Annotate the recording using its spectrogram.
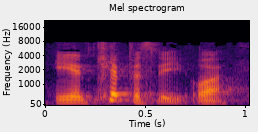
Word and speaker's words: antipathy: It was A-N-T-I-P-A-T-H-Y, and that is pronounced antipathy, can't even say it, antipathy.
